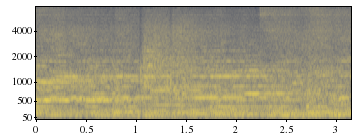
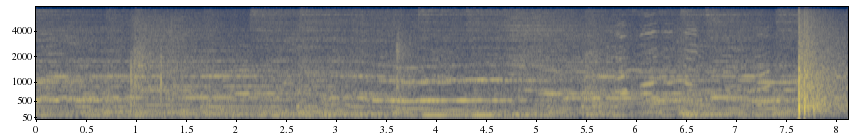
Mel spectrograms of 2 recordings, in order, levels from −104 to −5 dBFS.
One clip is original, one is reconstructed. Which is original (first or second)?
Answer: second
